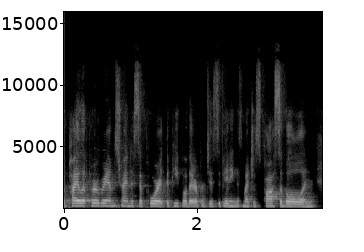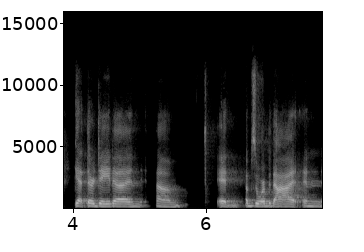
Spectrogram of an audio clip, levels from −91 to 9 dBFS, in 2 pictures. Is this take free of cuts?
yes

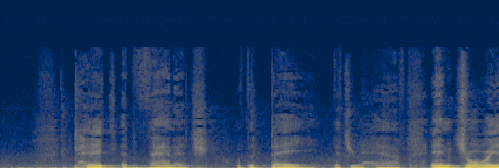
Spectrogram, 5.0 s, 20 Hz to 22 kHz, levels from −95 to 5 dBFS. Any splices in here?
no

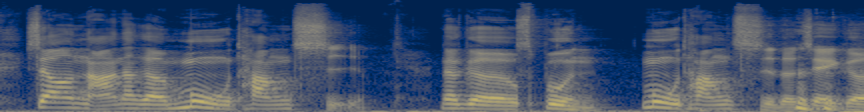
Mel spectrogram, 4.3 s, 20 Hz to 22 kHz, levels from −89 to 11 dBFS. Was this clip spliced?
yes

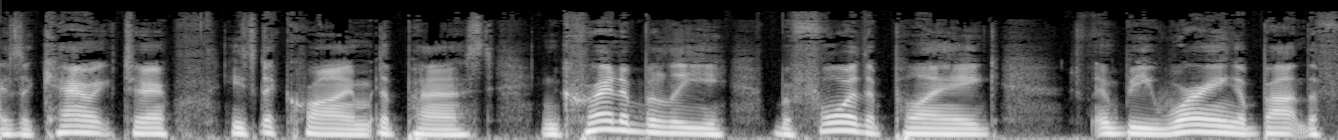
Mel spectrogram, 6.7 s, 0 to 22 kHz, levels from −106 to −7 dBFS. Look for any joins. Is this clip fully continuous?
no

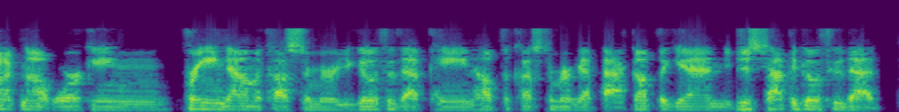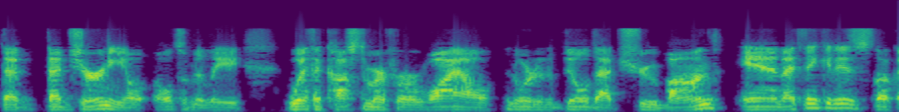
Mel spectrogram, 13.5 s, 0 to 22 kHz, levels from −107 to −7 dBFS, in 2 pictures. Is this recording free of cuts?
yes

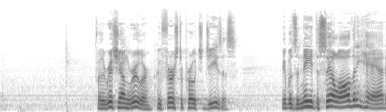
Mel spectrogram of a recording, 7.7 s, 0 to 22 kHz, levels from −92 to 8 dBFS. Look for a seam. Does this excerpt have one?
no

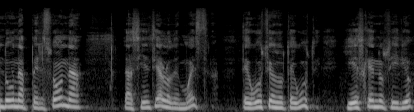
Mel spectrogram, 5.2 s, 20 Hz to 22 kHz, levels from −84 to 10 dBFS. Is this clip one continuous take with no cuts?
yes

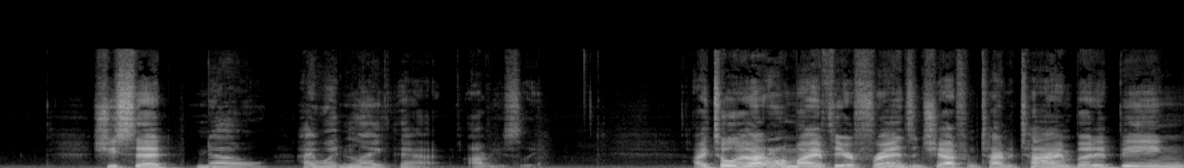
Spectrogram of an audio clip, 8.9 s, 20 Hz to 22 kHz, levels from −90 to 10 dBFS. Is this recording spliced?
yes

